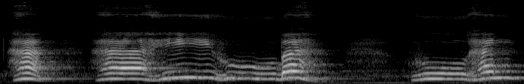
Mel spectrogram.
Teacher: huruf H ini makhrajnya yaitu ada di pangkal tenggorokan. Jadi ini termasuk huruf izhar, jadi harus jelas, mangap, dan tidak boleh ada desis atau ada dengung.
